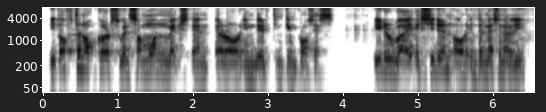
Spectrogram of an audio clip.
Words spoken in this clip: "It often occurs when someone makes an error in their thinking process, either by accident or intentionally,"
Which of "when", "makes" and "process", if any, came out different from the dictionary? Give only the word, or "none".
none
